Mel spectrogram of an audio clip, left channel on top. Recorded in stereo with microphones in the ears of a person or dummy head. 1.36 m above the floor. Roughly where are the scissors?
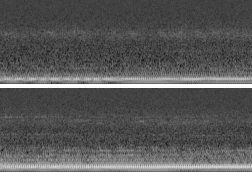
No scissors in this recording.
